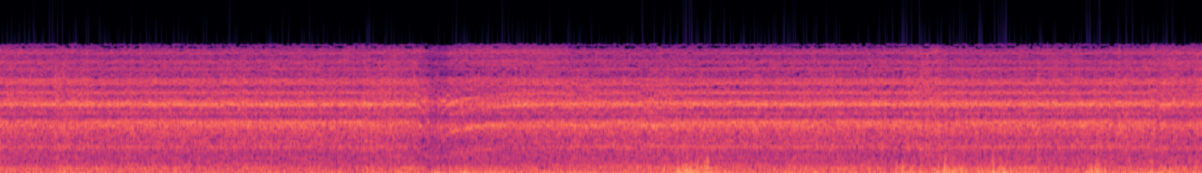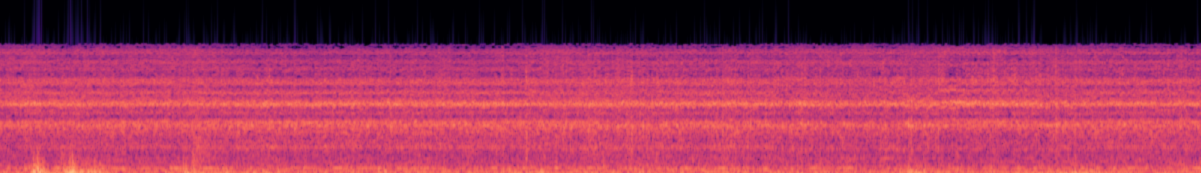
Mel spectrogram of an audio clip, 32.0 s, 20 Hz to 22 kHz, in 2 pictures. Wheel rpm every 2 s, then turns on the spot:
160, 160, 150, 150, 160, 160, 160, 160, 160, 160, 160, 160, 160, 160, 160, 160.
none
